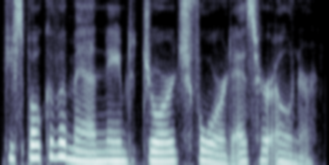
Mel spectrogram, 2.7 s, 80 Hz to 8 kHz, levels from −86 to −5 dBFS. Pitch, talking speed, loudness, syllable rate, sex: 170 Hz, 240 wpm, -17 LUFS, 5.9 syllables/s, female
